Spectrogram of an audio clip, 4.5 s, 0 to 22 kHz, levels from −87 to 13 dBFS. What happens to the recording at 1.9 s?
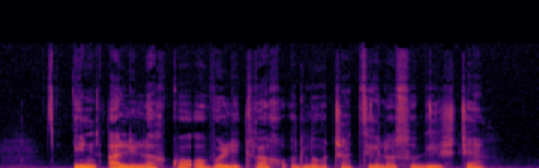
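Nothing goes wrong at 1.9 s: the speech continues there without any dropout, glitch or other fault.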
